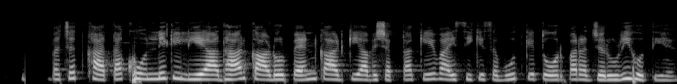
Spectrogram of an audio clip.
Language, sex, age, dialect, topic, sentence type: Hindi, female, 18-24, Marwari Dhudhari, banking, statement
